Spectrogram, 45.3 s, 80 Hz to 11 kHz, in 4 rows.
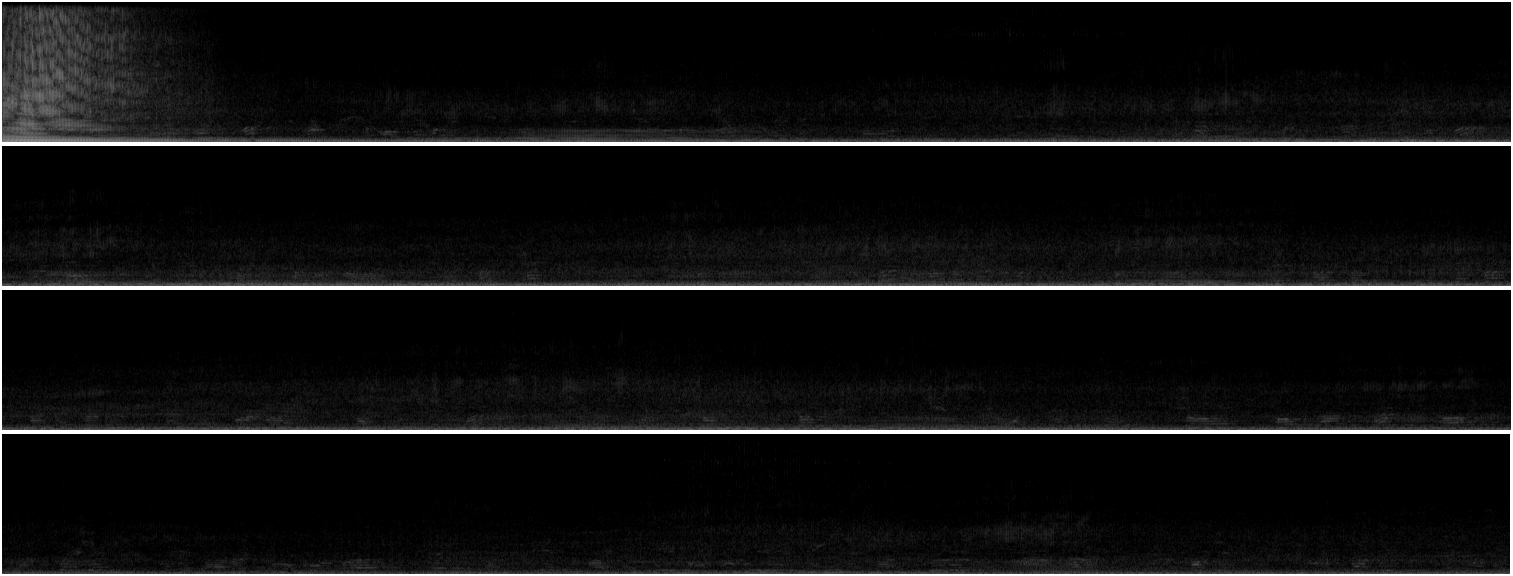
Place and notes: british motorycle grand prix 2019 ... moto three ... free practice two contd ... maggotts ... lavalier mics clipped to bag ...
